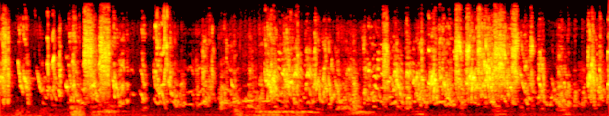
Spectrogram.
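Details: Colourful budgerigars, a breeding pair, giving continuous scratchy, rapid chirping chatter, high and buzzy, with a few soft low knocks in the background.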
